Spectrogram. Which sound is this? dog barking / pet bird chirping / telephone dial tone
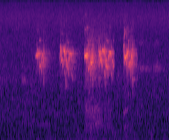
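pet bird chirping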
